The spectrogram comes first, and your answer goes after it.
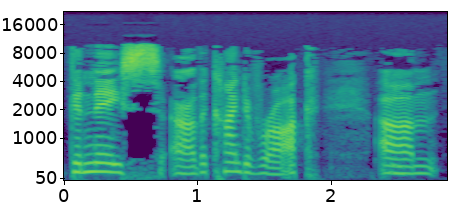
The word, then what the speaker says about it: gneiss: I don't even know how to pronounce this. It's gneiss, the kind of rock, and it's not volcanic, but it's not limestone.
